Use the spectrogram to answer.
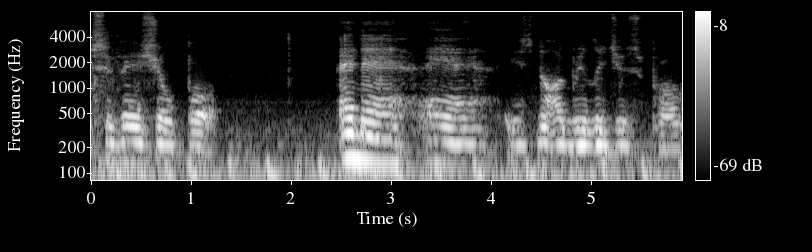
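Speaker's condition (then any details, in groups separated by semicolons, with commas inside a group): Brain infection with surgery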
